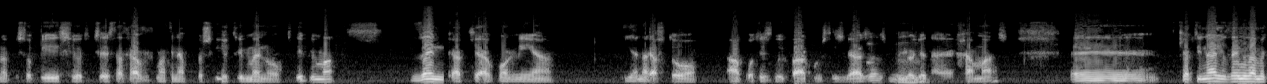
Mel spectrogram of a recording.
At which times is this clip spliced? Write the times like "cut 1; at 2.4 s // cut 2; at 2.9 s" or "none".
cut 1; at 1.7 s // cut 2; at 4.4 s // cut 3; at 6.5 s // cut 4; at 7.7 s // cut 5; at 8.3 s // cut 6; at 9.3 s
